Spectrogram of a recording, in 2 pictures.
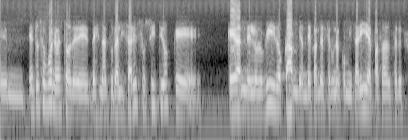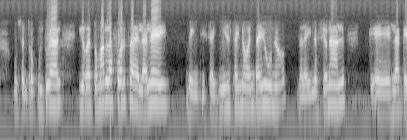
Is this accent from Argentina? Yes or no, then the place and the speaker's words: yes; Mendoza, Argentina; vengo de Mendoza, pero voy a estar en la marcha con ustedes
